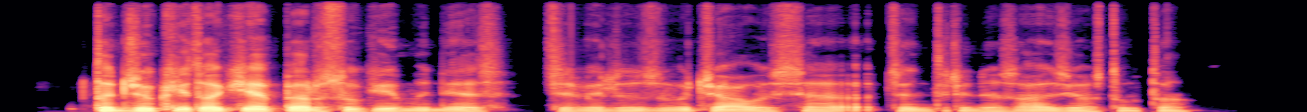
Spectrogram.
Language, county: Lithuanian, Alytus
